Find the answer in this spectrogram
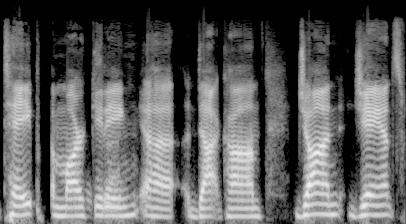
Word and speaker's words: Jantsch: marketing dot com john jantz which is pronounced like pants but spelled a little bit different um but if you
